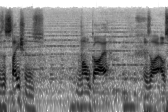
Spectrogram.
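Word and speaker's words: Milngavie: tick office in glasgow it was just the pronunciation of the stations mulgaire as i was saying mill and gabby or is another one as well i'll do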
